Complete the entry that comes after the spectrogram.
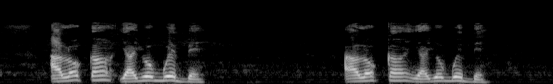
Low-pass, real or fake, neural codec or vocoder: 7.2 kHz; real; none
